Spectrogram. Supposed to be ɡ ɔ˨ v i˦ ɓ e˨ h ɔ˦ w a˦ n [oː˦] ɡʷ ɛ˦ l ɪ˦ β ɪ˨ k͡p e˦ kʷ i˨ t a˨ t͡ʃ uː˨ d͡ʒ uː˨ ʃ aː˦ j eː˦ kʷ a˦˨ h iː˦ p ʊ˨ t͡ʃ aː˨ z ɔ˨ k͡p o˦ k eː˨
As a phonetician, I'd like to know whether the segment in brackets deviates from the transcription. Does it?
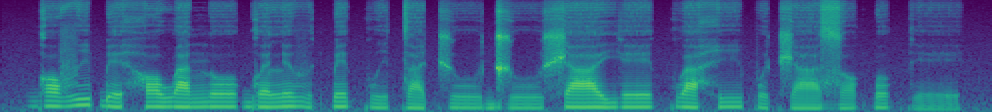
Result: no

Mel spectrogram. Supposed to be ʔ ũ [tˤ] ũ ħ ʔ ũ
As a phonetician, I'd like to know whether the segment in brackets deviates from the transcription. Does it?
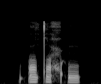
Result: no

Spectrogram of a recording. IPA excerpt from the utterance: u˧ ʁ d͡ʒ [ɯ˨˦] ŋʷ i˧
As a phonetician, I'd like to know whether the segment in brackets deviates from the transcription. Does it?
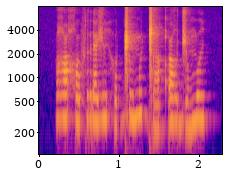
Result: yes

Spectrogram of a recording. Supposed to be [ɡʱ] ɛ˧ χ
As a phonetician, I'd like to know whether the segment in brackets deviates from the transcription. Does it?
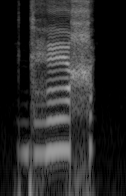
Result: no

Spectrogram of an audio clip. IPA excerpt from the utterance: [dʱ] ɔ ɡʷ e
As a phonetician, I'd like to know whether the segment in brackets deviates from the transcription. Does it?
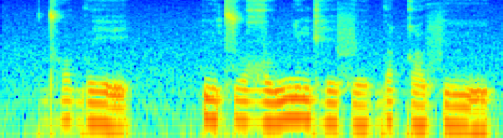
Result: no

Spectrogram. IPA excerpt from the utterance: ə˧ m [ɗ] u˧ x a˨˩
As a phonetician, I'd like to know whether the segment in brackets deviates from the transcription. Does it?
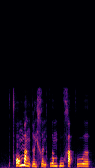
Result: yes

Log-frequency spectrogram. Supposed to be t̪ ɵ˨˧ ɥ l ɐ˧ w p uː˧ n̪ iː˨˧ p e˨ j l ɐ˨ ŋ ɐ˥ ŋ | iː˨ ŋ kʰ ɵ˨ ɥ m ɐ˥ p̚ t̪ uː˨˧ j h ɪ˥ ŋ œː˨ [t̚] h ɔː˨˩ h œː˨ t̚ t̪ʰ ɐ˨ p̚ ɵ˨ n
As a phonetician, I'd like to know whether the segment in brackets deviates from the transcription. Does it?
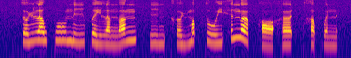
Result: yes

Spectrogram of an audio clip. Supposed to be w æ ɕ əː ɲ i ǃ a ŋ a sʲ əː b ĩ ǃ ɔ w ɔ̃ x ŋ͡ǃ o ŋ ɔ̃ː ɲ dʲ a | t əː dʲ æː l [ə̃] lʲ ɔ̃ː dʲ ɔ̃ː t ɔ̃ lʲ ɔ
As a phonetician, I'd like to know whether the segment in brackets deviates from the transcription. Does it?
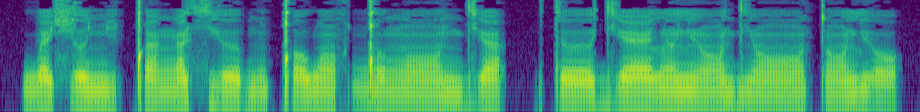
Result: no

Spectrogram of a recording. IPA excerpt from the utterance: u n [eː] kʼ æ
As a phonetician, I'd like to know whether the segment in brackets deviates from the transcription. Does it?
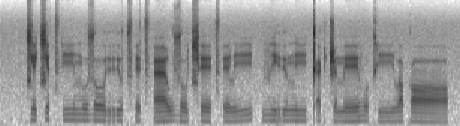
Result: yes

